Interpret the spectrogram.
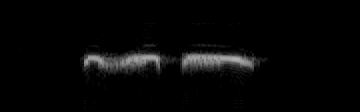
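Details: A decoy spotted dove in 'hạp bổi' voice calls to incite fighting, giving a single two-part phrase: a wobbling, dipping first coo, then a smooth, sustained second coo ending in a downward slide.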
